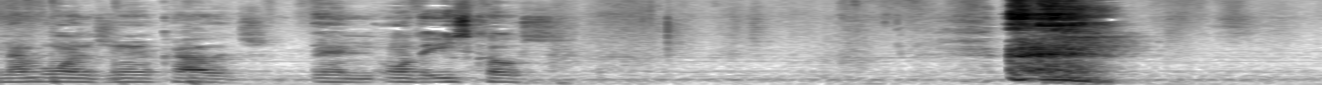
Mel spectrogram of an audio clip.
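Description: A young man talks casually, close to a phone microphone.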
